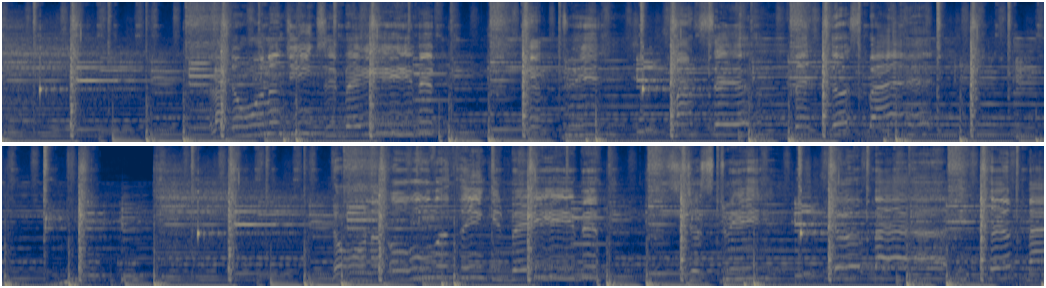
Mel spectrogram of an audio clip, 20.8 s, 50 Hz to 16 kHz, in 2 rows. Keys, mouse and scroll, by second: 2.1-2.6 alt+scroll up 1, 4.0-7.9 drag, 7.9 s, 10.6 click, 13.6 Return, 14.6 click, 15.7 typing, 17.5-20.8 drag.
